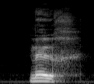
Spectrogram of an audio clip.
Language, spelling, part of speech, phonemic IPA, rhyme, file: Dutch, meug, noun, /møːx/, -øːx, Nl-meug.ogg
- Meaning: taste; one's liking or preference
